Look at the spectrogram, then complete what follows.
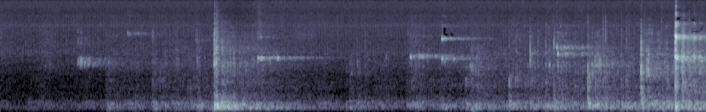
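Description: Indoor football in an echoing sports hall: a hard ball kick about three seconds in that rings on in the hall, trainers squeaking on the sports floor, and more kicks and thuds near the end.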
